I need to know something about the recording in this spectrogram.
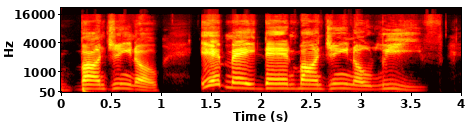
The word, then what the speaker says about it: Bongino: Bongino.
